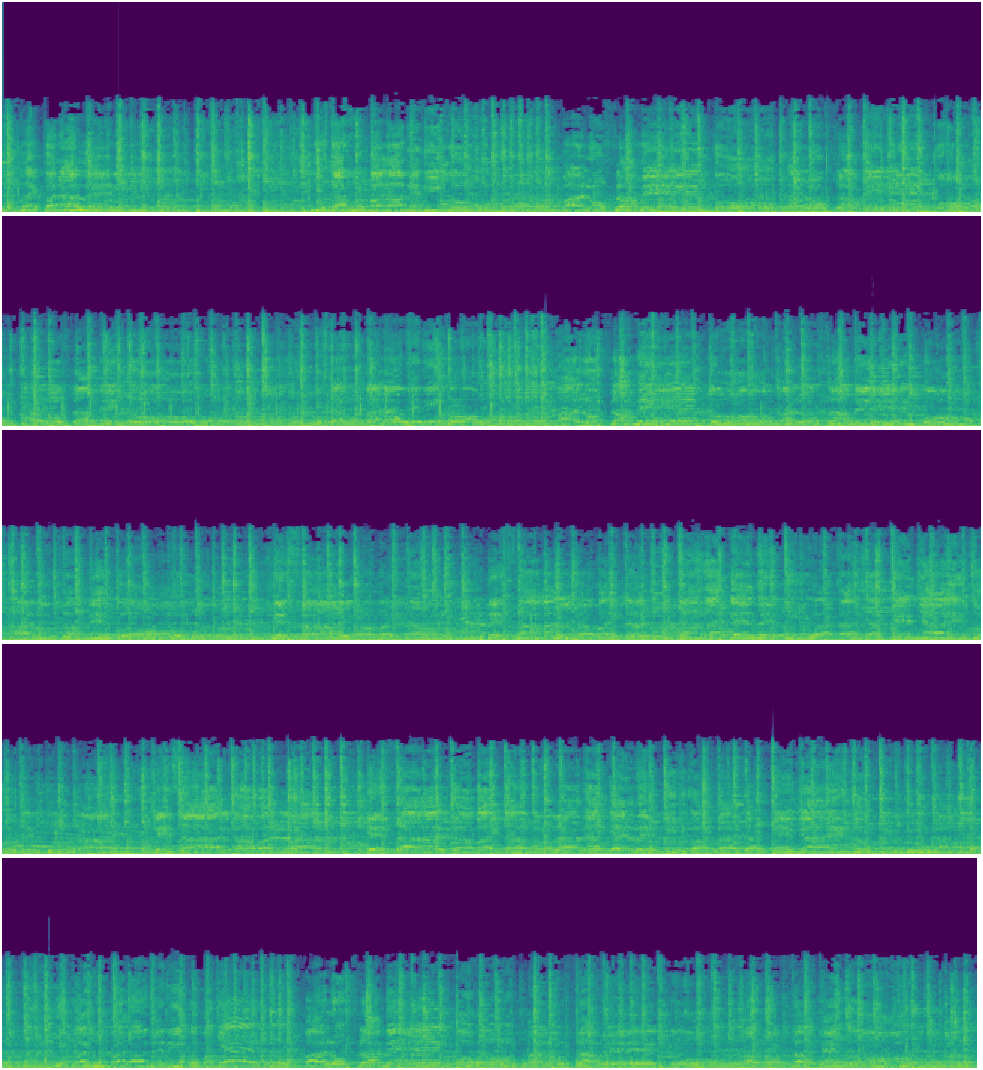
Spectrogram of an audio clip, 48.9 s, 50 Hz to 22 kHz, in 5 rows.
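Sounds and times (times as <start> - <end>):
woman singing into microphone: 0.0 - 1.5, 3.1 - 12.3, 12.9 - 48.9
strummed acoustic guitar: 0.0 - 48.9.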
